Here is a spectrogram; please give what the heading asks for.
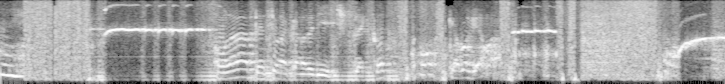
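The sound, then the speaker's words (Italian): Whistled tones, including a held note and warbling glides, come over a crackly, narrow-sounding CB radio channel in Sassari. Voices talk on the channel between the whistles. “Chi è? Chi è? Che fischia?”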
